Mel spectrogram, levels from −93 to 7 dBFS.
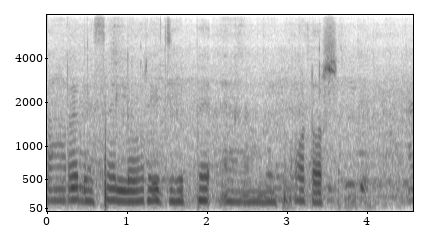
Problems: background sounds at intervals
